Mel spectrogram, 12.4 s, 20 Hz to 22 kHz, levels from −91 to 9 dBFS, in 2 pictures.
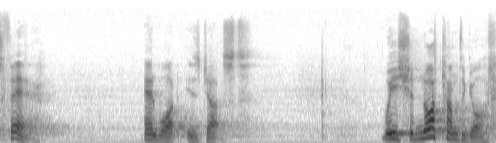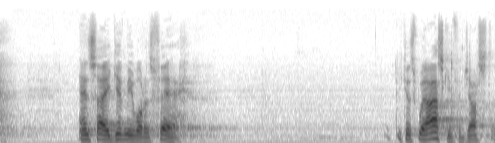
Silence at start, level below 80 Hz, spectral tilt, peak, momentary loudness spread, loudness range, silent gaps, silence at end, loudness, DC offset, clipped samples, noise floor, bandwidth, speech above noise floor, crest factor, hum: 0 s; -66 dBFS; -6.5 dB/octave; -4 dBFS; 21 LU; 8 LU; none; 0 s; -24 LUFS; under 0.1%; under 0.1%; -61 dBFS; 14.5 kHz; 37 dB; 24 dB; none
